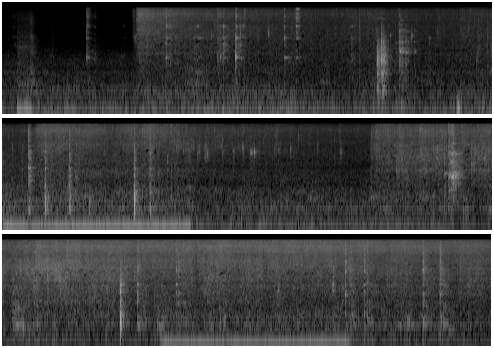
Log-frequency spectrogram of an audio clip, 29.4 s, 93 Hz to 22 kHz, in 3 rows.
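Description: Chopped garlic and then minced pork sizzling in hot oil in a wok, stirred with a metal spatula that scrapes and taps against the pan. The sizzle starts a few seconds in and gets clearly louder about 17 seconds in.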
